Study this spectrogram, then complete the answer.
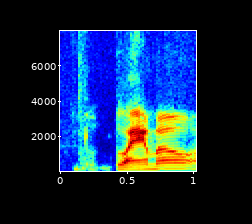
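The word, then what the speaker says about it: Blaumeux: Blamo.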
